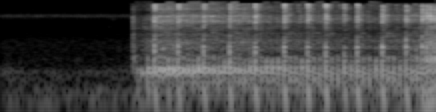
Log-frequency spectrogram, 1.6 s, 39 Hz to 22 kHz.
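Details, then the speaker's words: Ported Echo 670 chainsaw, first time cutting wood after porting, tune only roughly set: it snaps to high revs and holds a crisp, steady two-stroke howl in the wood without bogging. Normal running under load. "I fired it up. Sounds good. Feels good."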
